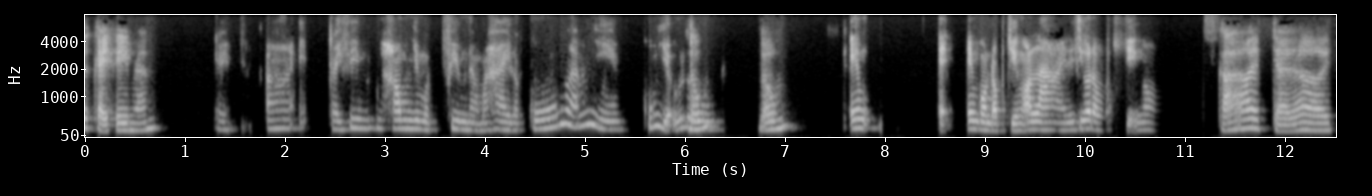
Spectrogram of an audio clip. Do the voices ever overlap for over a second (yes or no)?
no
